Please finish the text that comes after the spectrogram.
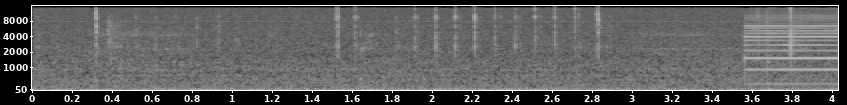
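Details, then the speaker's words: MacBook Pro A1278 powering on with a few soft clicks, then a single buzzy beep, the startup warning that usually means a bad RAM memory chip. "okay that's the infamous beep sound when you turn on a Macbook that sometimes happens"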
